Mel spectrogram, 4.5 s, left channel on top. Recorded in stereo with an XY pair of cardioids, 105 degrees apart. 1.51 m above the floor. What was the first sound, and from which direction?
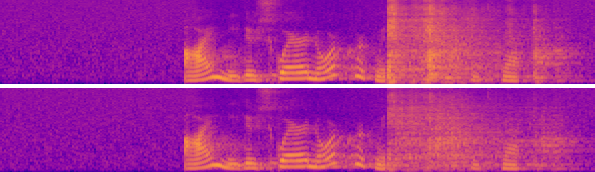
A woman speaking, 10° left.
